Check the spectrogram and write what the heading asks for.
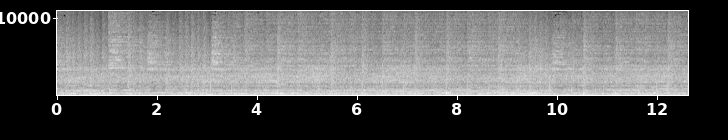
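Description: Live rock band playing an instrumental passage: electric guitar, bass guitar and drum kit, with the cymbals struck throughout.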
